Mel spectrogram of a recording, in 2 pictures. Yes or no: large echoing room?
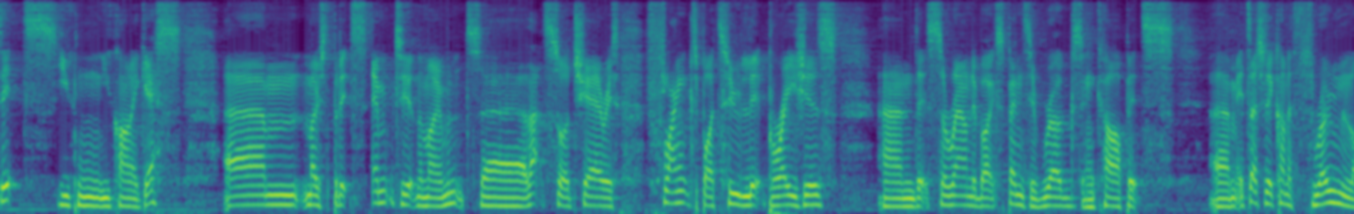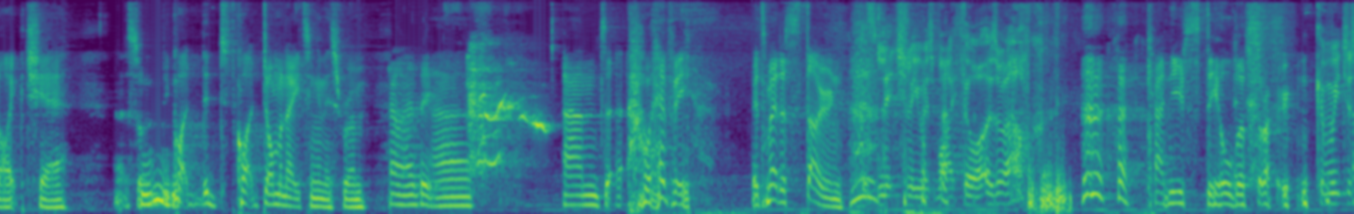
no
